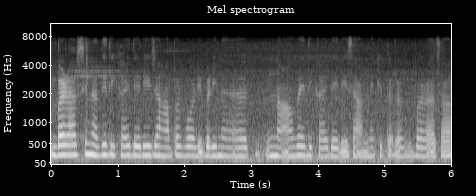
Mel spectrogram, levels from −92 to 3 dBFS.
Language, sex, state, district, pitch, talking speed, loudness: Hindi, female, Uttar Pradesh, Varanasi, 210 Hz, 210 wpm, -18 LUFS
